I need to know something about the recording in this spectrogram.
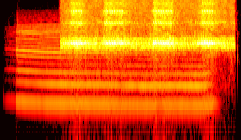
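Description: Edited-in comedic "loading" sound effect: a steady electronic hum, joined about half a second in by a higher buzz that pulses about twice a second. It plays as a gag for a mind going blank mid-sentence.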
